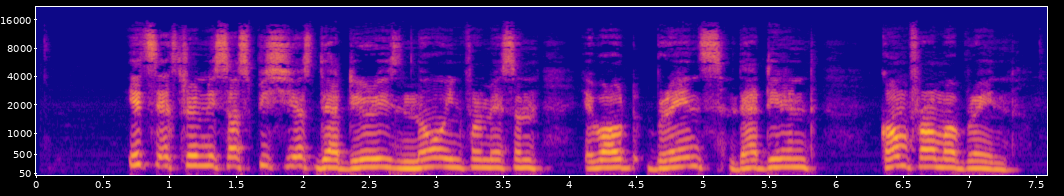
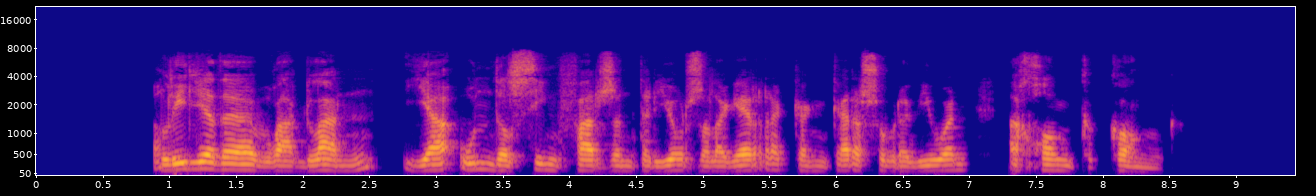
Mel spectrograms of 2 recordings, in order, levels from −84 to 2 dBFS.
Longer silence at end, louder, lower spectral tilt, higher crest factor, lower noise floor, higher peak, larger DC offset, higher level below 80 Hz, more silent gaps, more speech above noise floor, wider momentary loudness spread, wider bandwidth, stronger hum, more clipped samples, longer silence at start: second, 0.25 s vs 1.05 s; first, -18 LUFS vs -21 LUFS; about the same, -4.5 dB/octave vs -4.5 dB/octave; about the same, 18 dB vs 20 dB; second, -65 dBFS vs under -90 dBFS; about the same, -2 dBFS vs -2 dBFS; neither; first, -56 dBFS vs -68 dBFS; second, none vs 2.60-2.75 s, 7.21-7.29 s, 7.99-8.05 s; second, 46 dB vs over 69 dB; second, 7 LU vs 12 LU; first, 15 kHz vs 7.8 kHz; neither; neither; second, 0.7 s vs 0.9 s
